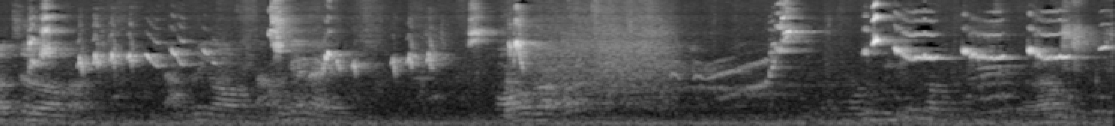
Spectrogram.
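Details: White-rumped shama from the wild singing to attract a female, pouring out fast varied phrases of crisp whistles, chips and slurred notes, with a brief hissy rustle midway and ringing high notes near the end.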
